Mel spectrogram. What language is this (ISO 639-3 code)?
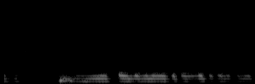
ben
